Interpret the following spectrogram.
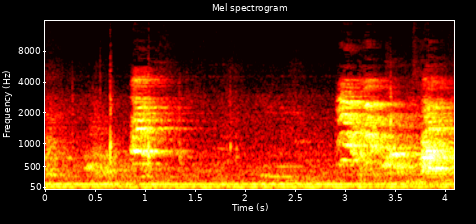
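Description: Dogs in kennels barking: one bark about a second in and a run of barks near the end, over a steady low hum.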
